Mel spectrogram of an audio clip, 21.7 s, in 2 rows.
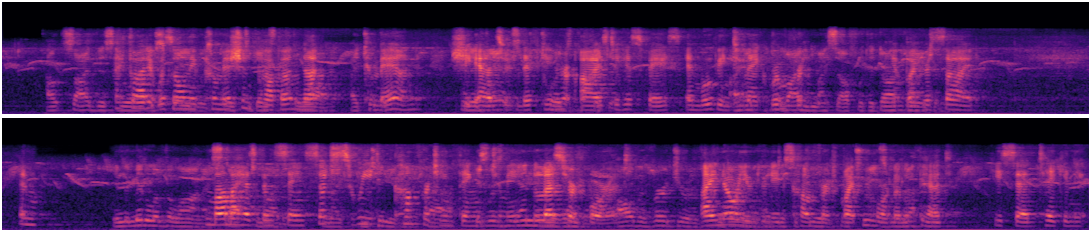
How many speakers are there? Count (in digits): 2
